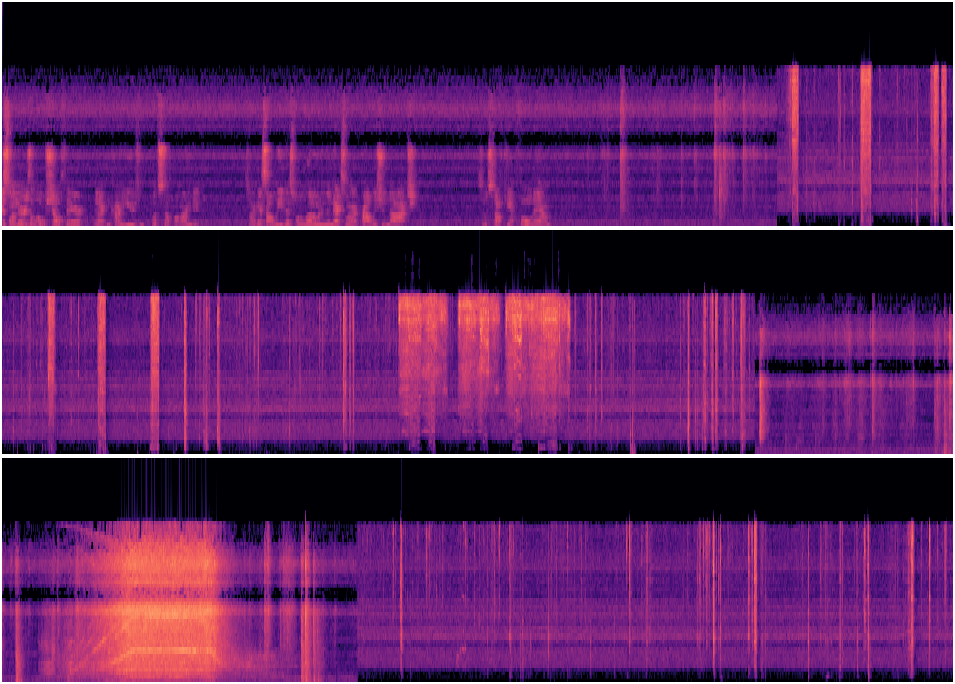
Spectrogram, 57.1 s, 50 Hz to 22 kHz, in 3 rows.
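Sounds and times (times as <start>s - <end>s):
power tool motor whining: 38.8s - 44.0s.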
